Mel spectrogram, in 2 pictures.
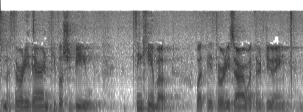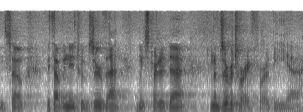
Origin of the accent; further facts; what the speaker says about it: San Francisco, California, United States; And we're from San Francisco.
